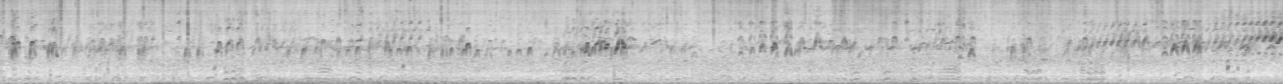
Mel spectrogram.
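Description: Geese honk and chatter close by at ground level, a busy overlapping flock of calls that continues steadily over nearly twenty seconds with no one talking.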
